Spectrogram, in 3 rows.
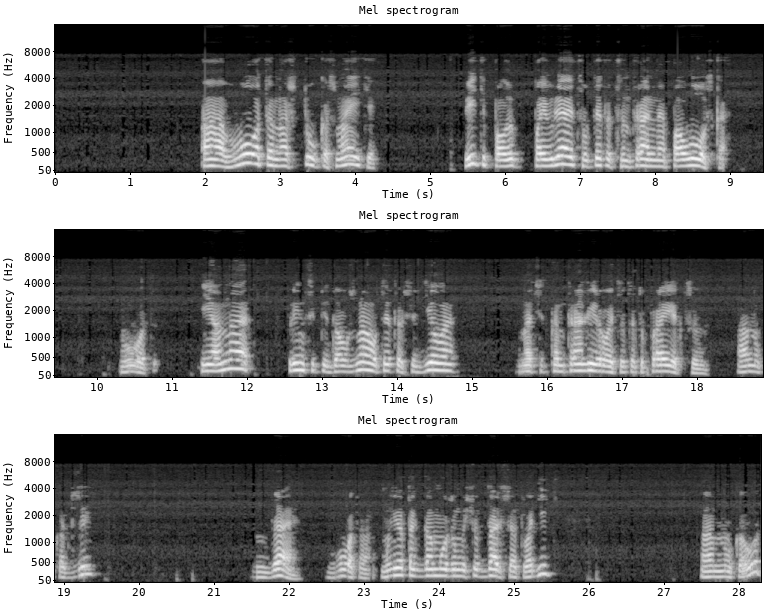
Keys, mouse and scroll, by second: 10.4-10.8 middle drag, 11.3 click, 12.4 click, 13.8 click, 14.3 click, 17.4 g, 19.8 middle click, 20.5 g, 23.5-24.9 middle drag, 26.0 g, 28.0-28.3 middle drag.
